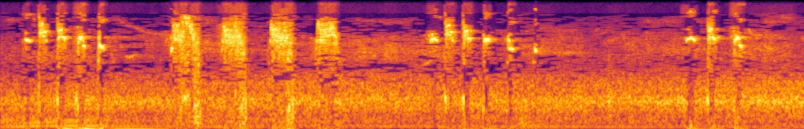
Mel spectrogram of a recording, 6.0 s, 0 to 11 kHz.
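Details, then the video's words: Male bald eagle calling at the nest holding eggs, March 23, 2:26 pm: spaced high chittering notes, then a run of longer piercing squeals and more quick piping bursts, over a steady background hiss. "dad calling"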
